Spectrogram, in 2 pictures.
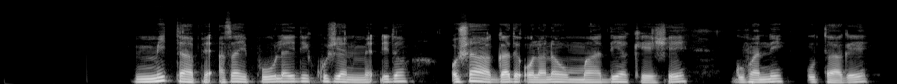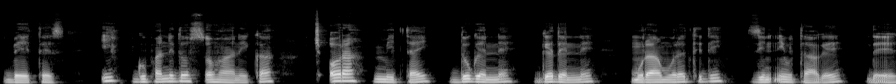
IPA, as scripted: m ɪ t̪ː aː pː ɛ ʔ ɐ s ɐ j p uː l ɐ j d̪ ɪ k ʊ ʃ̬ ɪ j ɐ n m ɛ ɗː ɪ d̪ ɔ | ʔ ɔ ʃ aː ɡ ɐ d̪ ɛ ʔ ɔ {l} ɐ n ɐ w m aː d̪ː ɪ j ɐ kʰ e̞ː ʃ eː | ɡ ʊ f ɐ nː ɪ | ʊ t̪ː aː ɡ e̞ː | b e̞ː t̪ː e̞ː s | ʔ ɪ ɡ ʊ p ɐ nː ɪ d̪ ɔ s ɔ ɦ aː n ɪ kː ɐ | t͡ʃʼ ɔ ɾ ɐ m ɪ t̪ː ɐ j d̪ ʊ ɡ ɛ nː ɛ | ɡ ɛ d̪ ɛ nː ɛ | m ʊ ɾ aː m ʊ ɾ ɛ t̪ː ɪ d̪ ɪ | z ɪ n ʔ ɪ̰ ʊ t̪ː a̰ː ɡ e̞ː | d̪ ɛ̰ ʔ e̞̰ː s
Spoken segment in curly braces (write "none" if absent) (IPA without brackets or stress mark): l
